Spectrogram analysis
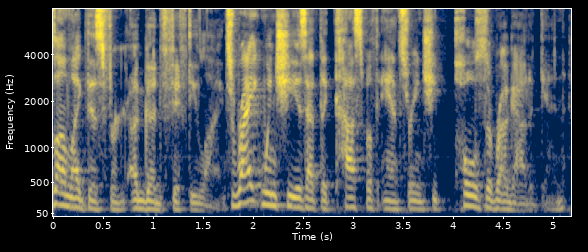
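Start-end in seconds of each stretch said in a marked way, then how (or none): none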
